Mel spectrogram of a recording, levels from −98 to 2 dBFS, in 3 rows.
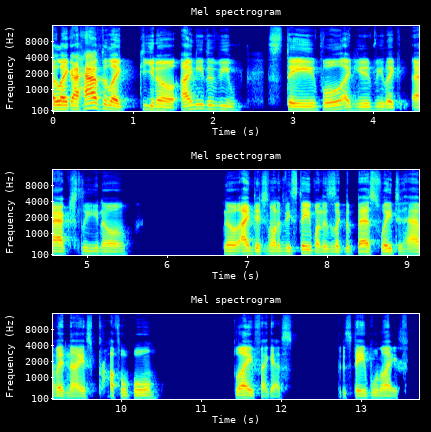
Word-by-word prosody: like, 160 0 +7
I 150 - +10
have 200 +6 +10
to 180 - -2
like, 160 - +6 0.2
you 150 -2 -2
know, 125 -4 +1
I 140 +3 +5
need 175 0 -7
to 160 -1 -8
be 140 -4 -8 0.4
stable, 135 +3 -1
I - - 0
need 130 0 -7
to - - -24
be, 130 -1 -10
like, 115 - -4
actually, 120 +1 0
you 125 0 -13
know 110 0 -8 1.2
No, 120 0 -2
I 120 +1 +6
did 120 -1 -5
just 115 +1 -15
want 120 - -3
to 120 - -6
be 125 - -8
stable 150 +5 -1
and 105 - -7
this 105 - -7
is, 110 - -14
like, 110 - -6
the - - -7
best 110 +2 -1
way 120 - 0
to 120 0 -15
have 110 -1 -3
a 110 - +1
nice 100 -1 -4
profitable 115 +1 -9 1.0
life, 125 -4 0
I - - -8
guess - - -11 0.6
the - - -19
stable 110 +1 -5
life. 110 -1 -7
120 Hz, 200 wpm, -25 LUFS, 115-135 Hz, 1.2 s, I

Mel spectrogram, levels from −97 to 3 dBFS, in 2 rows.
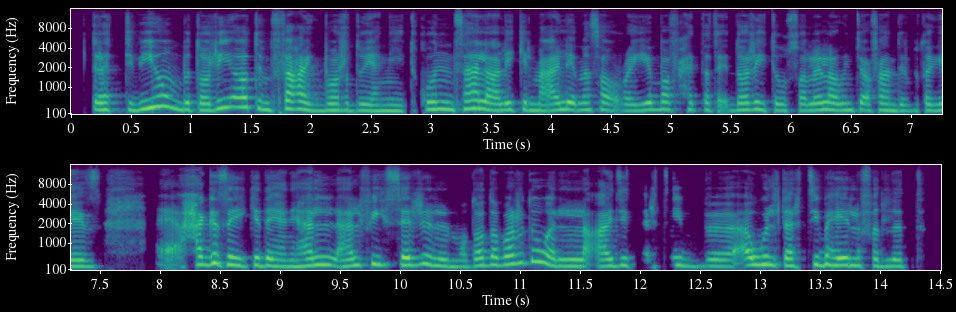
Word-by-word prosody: بترتّبيهم 245 +7 +2
بطريقة 240 +8 +1
تنفعِك 260 -4 +1
برضه؟ 215 0 -3
يعني 200 -1 -2
تكون 250 +4 0
سهلة 265 +2 +3
عليكِ، 230 +2 0
المعالق 225 +2 +1
مثلًا 235 +1 -3
قريبة 220 +4 -3
في 245 +2 -14
حِتّة 240 -1 -8
تقدري 230 +3 -3
توصلي 220 0 -4
لها 235 -1 +2
وأنتِ 225 +1 -3
واقفة 225 0 -4
عند 205 -2 -3
البوتاجاز، 205 +1 -3 0.5
آآ - - -14 0.2
حاجة 275 +3 +3
زي 270 -6 +3
كده 245 +2 +2
يعني، 210 -2 -1
هل 245 +2 +2
هل 230 +4 0
فيه 275 +1 0
سِرّ 270 -2 +6
للموضوع 235 -5 -1
ده 270 +2 +1
برضه، 305 +7 +1
والّا 225 -9 +2
عادي 225 +2 +1
الترتيب، 220 -1 -9
أول 250 +5 +2
ترتيبة 250 +3 0
هي 250 0 +7
اللي 245 -1 0
فضِلت؟ 220 -2 -5
235 Hz, 165 wpm, -23 LUFS, 220-255 Hz, 0.5 s, هي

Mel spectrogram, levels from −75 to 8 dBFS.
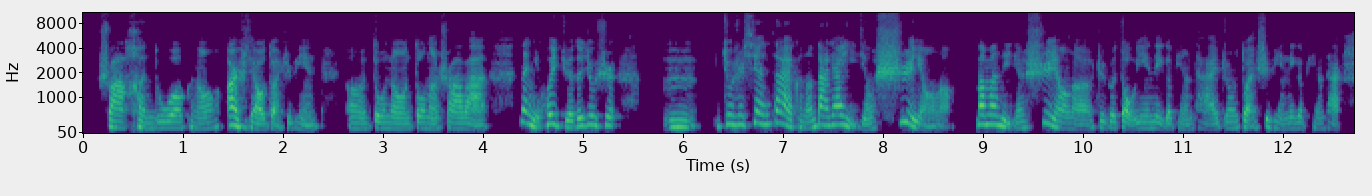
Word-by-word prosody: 刷 180 -4 +3
很 165 -2 -1
多， 165 +1 +1
可 - - -7
能 145 +1 -2 0.2
20 220 -5 +7
条 140 -4 +4
短 - - -1
视 155 - -7
频， 130 -5 -7 0.3
呃， 155 -2 -3
都 160 +1 -1
能 145 -2 -1
都 160 -1 -1
能 145 -1 -2
刷 155 -3 +1
完。 150 - +2 0.3
那 330 - +2
你 215 -4 +3
会 270 0 +2
觉 185 -4 +1
得 215 +3 +3
就 250 - 0
是 235 0 -1 0.5
嗯， 190 +2 +1 0.2
就 265 - 0
是 255 - 0
现 265 +1 0
在 285 -7 +4
可 185 - -6
能 165 +4 -2
大 245 0 +4
家 255 +1 +4
已 215 - -1
经 140 +1 -4
适 330 0 +4
应 - - -1
了， - - -6 0.2
慢 260 0 +6
慢 260 -1 +4
地 195 - +4
已 - - -3
经 165 +1 -5
适 290 +5 0
应 205 - +3
了 130 -4 -3
这 175 - -6
个 170 0 -3
抖 - - +2
音 165 0 -5
的 165 - -3
一 - - -5
个 150 - -2
平 135 0 -11
台， 135 -2 -5
这 165 - -9
种 165 - -6
短 - - +2
视 - - -1
频 165 -7 -9
的 155 - -6
一 - - -9
个 160 - -5
平 - - -14
台， - - -2
170 Hz, 300 characters per minute, -22 LUFS, 155-235 Hz, 0.5 s, 20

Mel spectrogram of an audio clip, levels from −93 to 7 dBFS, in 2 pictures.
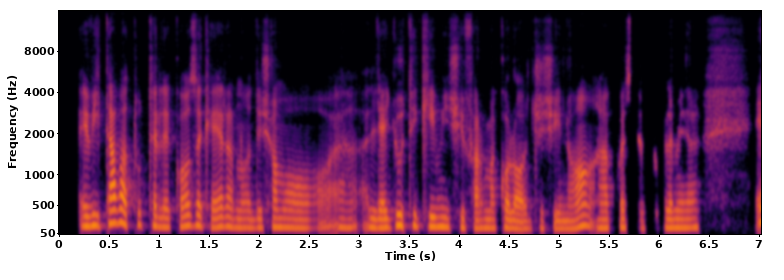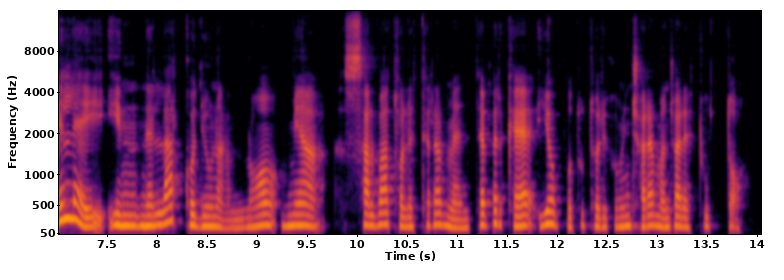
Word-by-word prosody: evitava 175 +6 +3
tutte 185 -3 -3
le 145 -2 -2
cose 170 +4 0
che 155 -3 -3
erano, 145 -3 -1
diciamo, 135 -1 -3
ehm, 145 +2 -7
gli 140 - 0
aiuti 170 +5 +1
chimici, 150 -3 -1
farmacologici, 130 -1 -2
no, 135 +8 0
a 135 -1 -2
questi 135 -1 -6
problemi 140 -1 -2
de 140 +1 -4 0.5
e 245 - +3
lei 250 - +4
in 170 -1 +5
nell'arco 180 +3 +3
di 160 - -2
1 160 -1 +2
anno, 145 +6 -1
mi 170 +2 +3
ha 165 -2 +2 0.2
salvato 185 - +1
letteralmente, 155 -1 -1
perché 175 -3 +2
io 195 +3 +3
ho - - -6
potuto 160 0 -5
ricominciare 155 +2 0
a - - -1
mangiare 150 -1 +1
tutto. 165 +1 -10
155 Hz, 155 wpm, -25 LUFS, 140-175 Hz, 0.5 s, in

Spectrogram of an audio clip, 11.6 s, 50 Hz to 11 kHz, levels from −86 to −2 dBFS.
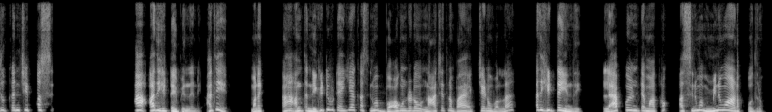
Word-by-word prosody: అందుకని 250 0 -3
చెప్పి 260 +2 -3
స్ - - -5 1.3
ఆ! - - +9 0.2
అది 230 0 +5
హిట్ 185 -1 0
అయిపోయిందండి. 105 - -1
అదే, - - +2 0.5
మన 175 - +4 0.4
ఆహ్, - - +4
అంత 190 +1 -1
నెగెటివిటీ 260 - -1
అయ్యాక 265 +3 -4
ఆ - - -8
సినిమా 220 +4 -3 0.2
బాగుండడం, 200 +6 0
'నాగచైతన్య' 185 +4 -1
బా 165 - +4
యాక్ట్ 155 - -11
చేయడం 190 -4 +1
వల్ల 120 +2 -4 0.5
అది 265 0 +2
హిట్ 245 +1 +2
అయింది. 125 - +2 0.4
లేకపోయింటే 220 - +3
మాత్రం, 175 +7 -2 0.2
ఆ - - +2
సినిమా 225 +4 -1 0.2
మినిమమ్ 250 +6 +1
ఆడకపోదును. 125 - -3
205 Hz, 155 wpm, -22 LUFS, 165-240 Hz, 1.3 s, ఆ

